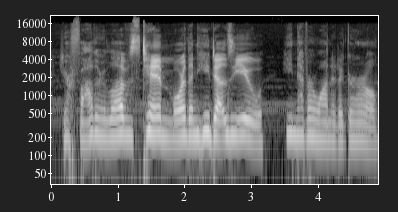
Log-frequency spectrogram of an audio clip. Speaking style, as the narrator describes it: at night it whispered

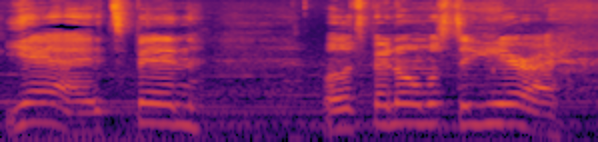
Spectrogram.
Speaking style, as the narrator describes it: I sighed

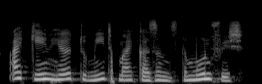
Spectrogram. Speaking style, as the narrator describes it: says the moon

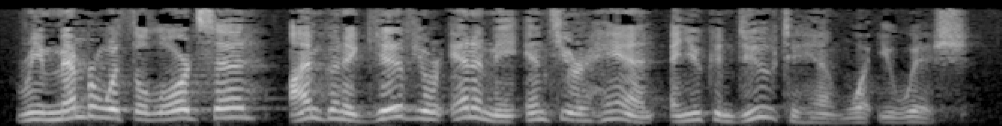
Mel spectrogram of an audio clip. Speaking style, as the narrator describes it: Abner whispers to David

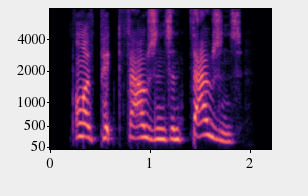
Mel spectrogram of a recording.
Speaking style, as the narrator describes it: he grunted, for the picking position led to grunts

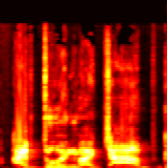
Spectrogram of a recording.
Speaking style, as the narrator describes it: Gunk yelled back

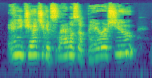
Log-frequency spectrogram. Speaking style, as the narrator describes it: You plead

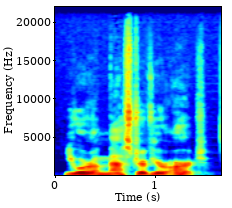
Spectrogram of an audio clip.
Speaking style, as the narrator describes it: said the driver, wiping his brow nervously

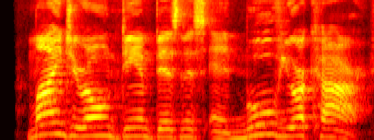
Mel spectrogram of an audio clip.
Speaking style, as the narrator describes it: shouted Jones

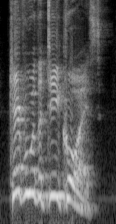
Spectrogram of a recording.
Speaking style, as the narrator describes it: Del shouted into his mic

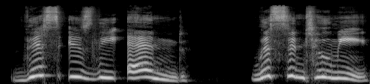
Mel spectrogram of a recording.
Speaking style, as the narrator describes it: He shouts

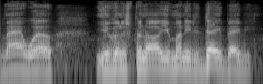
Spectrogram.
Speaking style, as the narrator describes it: laughing said

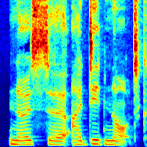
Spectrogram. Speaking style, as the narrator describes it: Carter replied evenly

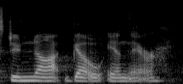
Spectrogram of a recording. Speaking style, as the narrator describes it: God was saying, almost in an audible voice

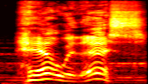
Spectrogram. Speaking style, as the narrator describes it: shouted, making a desperate rush for the door

